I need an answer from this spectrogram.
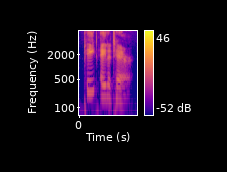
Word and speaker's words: pied-à-terre: And what's annoying me is this word, pied-à-terre. Is that how you say it? I think I have it here. Oh, I never heard it until this year. Pied-à-terre. Pied-à-terre. Pied-à-terre. Pied-à-terre.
